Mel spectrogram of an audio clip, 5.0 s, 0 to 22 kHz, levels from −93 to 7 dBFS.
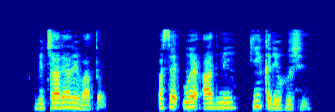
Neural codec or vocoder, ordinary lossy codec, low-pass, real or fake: none; AAC, 32 kbps; 7.2 kHz; real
